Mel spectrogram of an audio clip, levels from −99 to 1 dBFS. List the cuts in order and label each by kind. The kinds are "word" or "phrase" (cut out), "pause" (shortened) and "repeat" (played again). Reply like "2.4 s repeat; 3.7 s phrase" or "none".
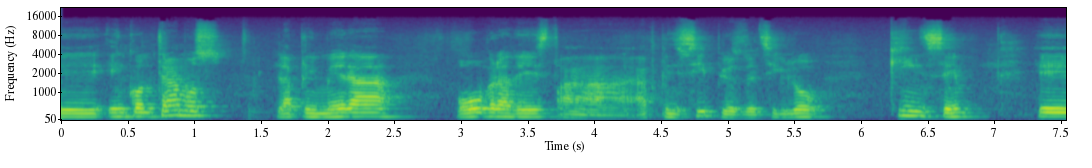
3.7 s word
